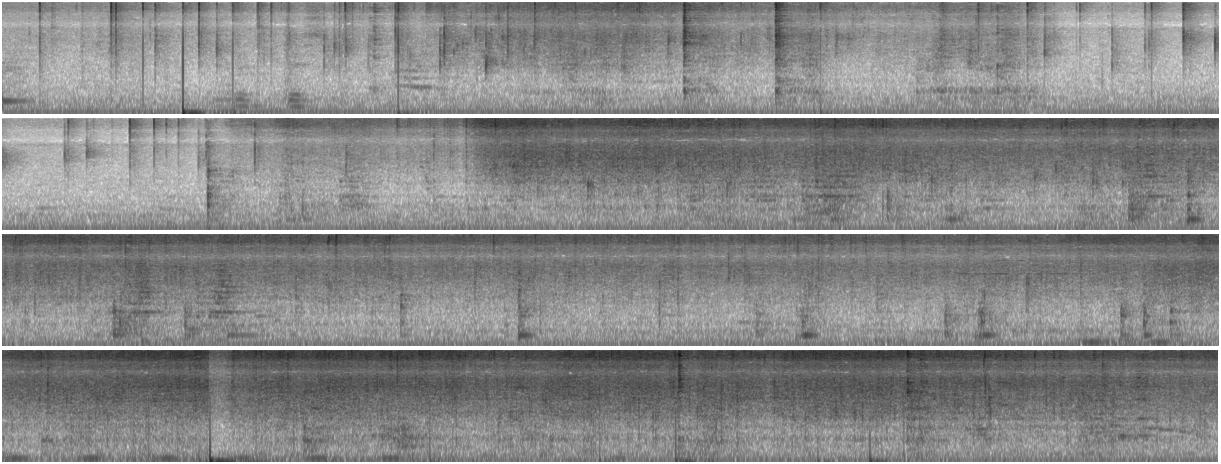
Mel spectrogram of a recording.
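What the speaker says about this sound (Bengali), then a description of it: "এবারে দিয়ে দেবো, যেহেতু একটু দেবো তেলে, আমি শাহি জিরে, শুকনো লঙ্কা" Shahi cumin seeds and dried red chilies frying in hot oil, giving a steady sizzle with occasional stirring scrapes throughout; a voice talks over the cooking at moments.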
